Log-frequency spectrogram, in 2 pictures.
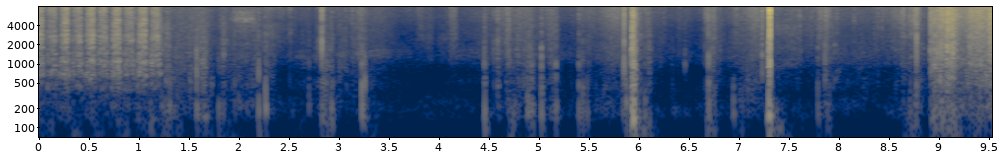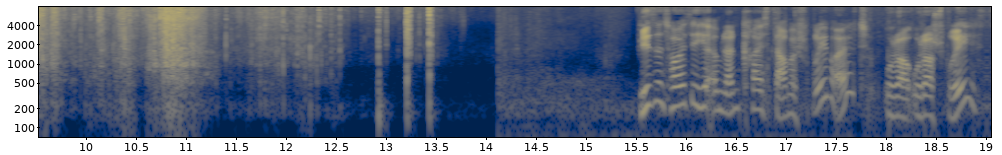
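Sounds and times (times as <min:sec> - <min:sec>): crunching and rustling in snow: 0:08.4 - 0:12.6.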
